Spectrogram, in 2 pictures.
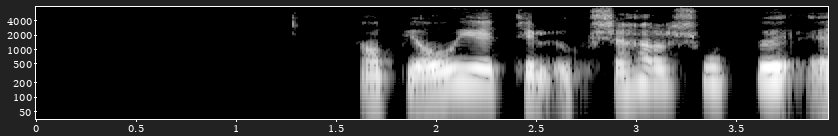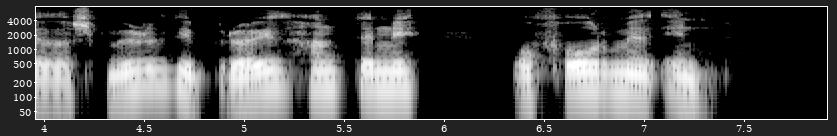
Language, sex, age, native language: Icelandic, female, 50-59, Icelandic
